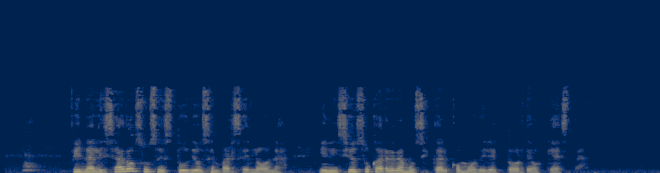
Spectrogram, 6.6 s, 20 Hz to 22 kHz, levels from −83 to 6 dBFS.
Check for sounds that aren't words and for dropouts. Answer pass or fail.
fail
